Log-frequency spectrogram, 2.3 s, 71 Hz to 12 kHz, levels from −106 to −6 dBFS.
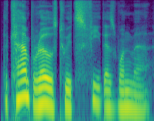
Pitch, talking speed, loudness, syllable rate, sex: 140 Hz, 235 wpm, -20 LUFS, 4.5 syllables/s, male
